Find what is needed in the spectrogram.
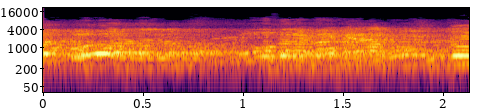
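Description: Chatter: several people's voices talking at once in a large sports hall.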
